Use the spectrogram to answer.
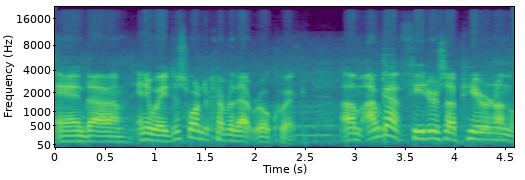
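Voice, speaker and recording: Over noticeable background noise, a man with a fairly high pitch talks in a relaxed tone at a moderate pace, with ordinary pitch variation. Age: 60s. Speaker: beekeeper. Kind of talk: casual tutorial. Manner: relaxed, hesitant with fillers.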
